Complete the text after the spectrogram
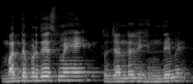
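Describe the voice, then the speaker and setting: A man's voice: fairly high pitch, fast. A man teaching grammar in Hindi, asking and answering his own questions and often checking in with "right?". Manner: explains in Hindi mixed with English terms, asks and answers his own questions. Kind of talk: classroom-style grammar lesson.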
